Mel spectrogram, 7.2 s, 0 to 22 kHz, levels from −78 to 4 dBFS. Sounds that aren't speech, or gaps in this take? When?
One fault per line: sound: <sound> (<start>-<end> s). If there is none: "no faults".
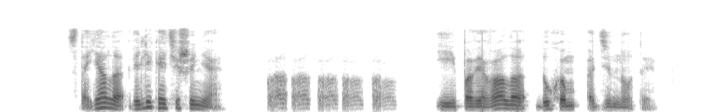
sound: laugh (2.7-4.0 s)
